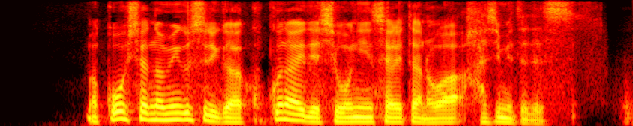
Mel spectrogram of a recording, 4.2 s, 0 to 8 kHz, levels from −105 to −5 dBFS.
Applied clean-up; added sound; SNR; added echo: neural mask model Resemble Enhance denoiser.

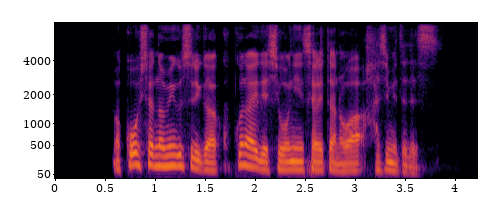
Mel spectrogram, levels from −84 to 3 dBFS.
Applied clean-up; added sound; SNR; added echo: neural mask model DeepFilterNet 3.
